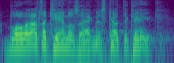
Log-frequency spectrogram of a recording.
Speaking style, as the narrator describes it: Harry, who's not used to seeing a prostitute cry, gruffly mumbles

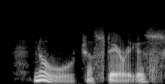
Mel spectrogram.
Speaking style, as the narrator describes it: she said coolly

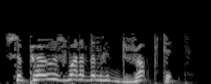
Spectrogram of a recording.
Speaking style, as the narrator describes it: she snapped

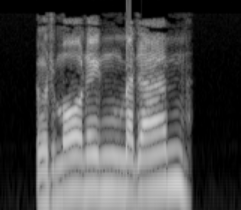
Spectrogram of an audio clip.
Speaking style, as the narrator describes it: intoned

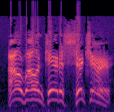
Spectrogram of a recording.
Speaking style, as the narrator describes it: he yelled

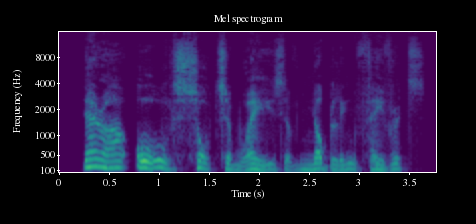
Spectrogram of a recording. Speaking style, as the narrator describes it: he said in a sort of deathbed voice

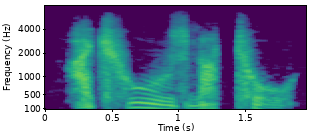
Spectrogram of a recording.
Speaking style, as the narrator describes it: the voice rasped

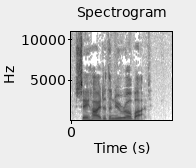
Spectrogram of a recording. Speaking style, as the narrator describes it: the tailor says, his voice growing deeper

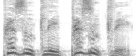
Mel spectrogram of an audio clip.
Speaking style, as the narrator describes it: cried the latter

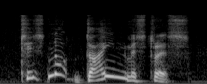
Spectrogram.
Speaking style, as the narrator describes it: shrieked Rob Anybody

